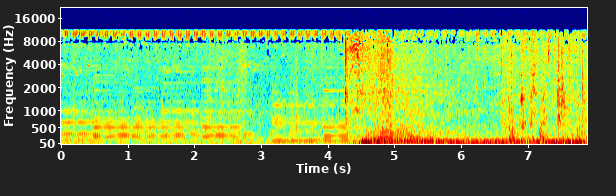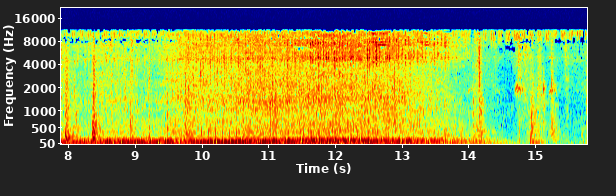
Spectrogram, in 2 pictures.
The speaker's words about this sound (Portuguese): Vocês consertaram? É, tivemos uma certa dificuldade, mas o motor parece estar tinindo.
